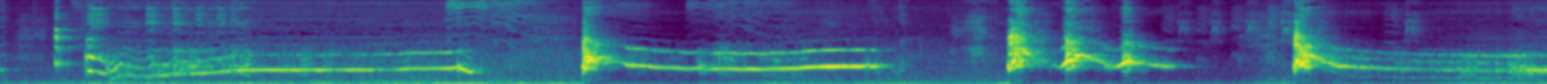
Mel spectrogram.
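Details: Dog howling while listening to a toy's sound: long, drawn-out, steady howls with a slight waver, separated by short pauses, mixed with brief high squeaky toy chirps.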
